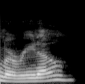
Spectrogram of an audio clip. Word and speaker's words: Moreno: it's it's actually Marino. It's Marino. a weird thing. Okay. My name is spelt wrong. They messed it up coming overseas. My grandfather came overseas, Ellis Island or whatever. Um, so I say Marino because I'm Italian, but the spelling doesn't necessarily reflect it.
